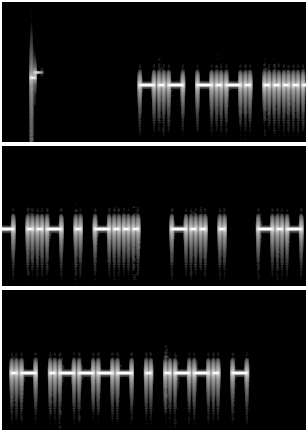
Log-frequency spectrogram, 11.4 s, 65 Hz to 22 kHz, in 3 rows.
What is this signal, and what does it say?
Morse code, heard as a keyed tone, about 20 wpm, 700 Hz. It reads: KC4UEB DE KA1EPT
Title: USA Callsign DE Callsign - 6 Characters - 20wpm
